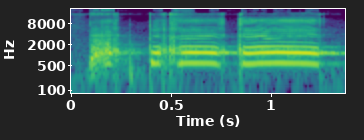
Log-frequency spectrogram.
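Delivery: high, loud clucking building to a squawk; imitated chicken. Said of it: "A chicken once told me".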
